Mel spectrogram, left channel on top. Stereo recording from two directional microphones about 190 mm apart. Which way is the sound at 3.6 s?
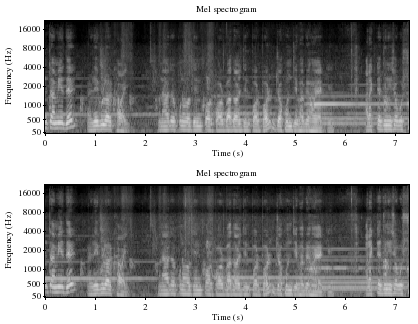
40° left (ahead or behind).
